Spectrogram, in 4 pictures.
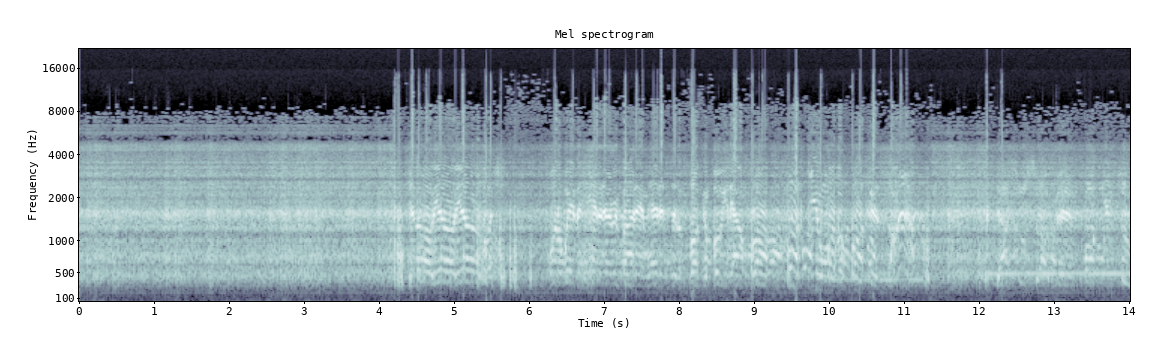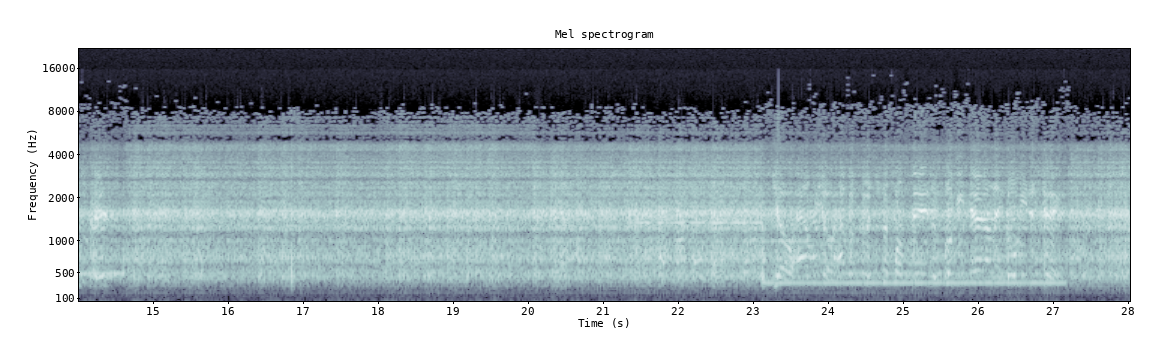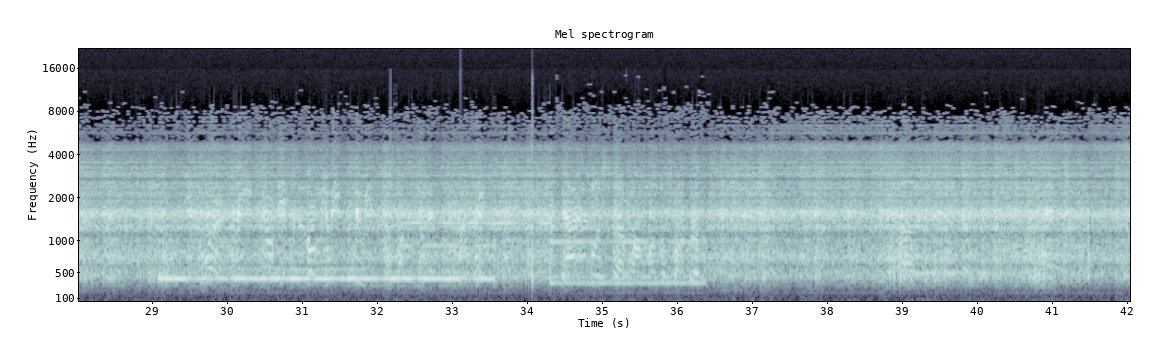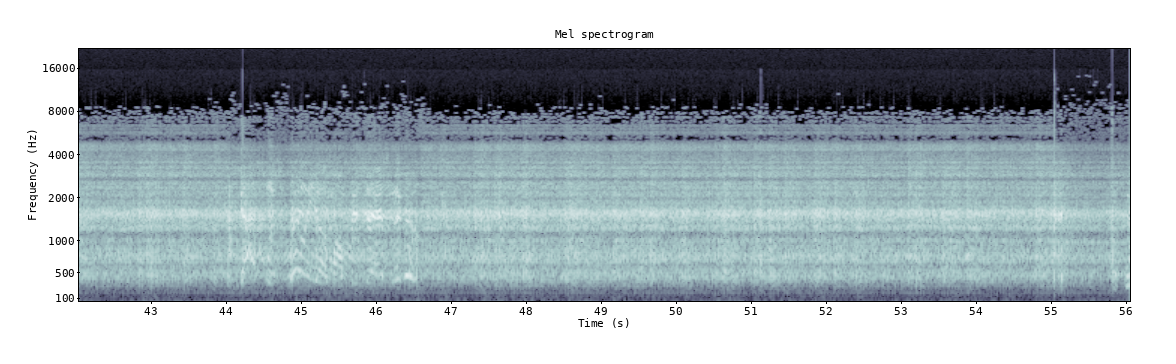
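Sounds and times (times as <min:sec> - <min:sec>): constant hum: 0:00.0 - 0:56.0
voices through tinny speaker: 0:04.0 - 0:49.8
long held notes: 0:23.1 - 0:27.2, 0:29.1 - 0:36.4.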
